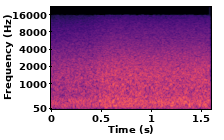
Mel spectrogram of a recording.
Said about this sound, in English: So I tried something else last night as I was lying awake. I got my little AirPods in. And I tried some white noise.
